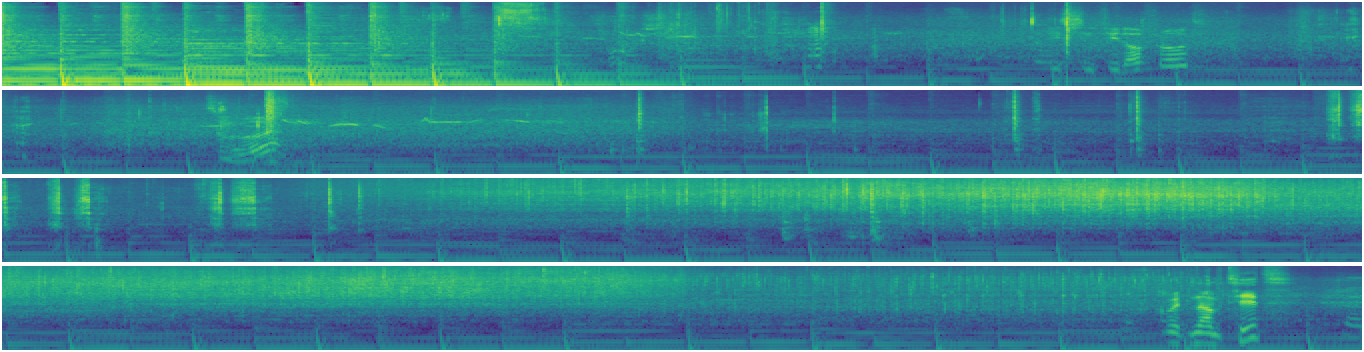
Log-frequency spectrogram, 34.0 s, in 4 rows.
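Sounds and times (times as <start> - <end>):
background music: 0.0 - 34.0
food sizzling in a pan: 18.8 - 33.6.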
